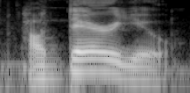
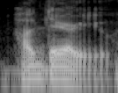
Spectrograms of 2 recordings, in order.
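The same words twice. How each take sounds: First: How dare you said as a firm rebuke; indignant challenge. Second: How dare you dropped low and soft; hushed repeat. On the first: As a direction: rebuke the listener boldly. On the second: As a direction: let the rebuke sink in quietly. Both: Acted.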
